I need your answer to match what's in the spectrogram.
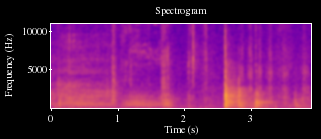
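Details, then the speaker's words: Chevy K10 10-bolt 4x4 front axle, hub spun by hand during a rebuild; soft, even whir with no grinding or roughness, so the wheel bearings sound good. "so foreign so wheel burns sound good on the passenger side check the uh driver set see how that sounds"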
